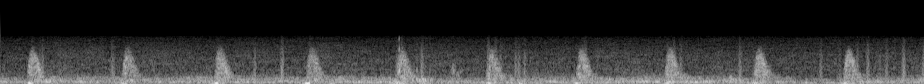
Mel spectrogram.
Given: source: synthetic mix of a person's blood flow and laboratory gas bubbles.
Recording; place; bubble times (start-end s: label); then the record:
Doppler ultrasound of blood flow; subclavian vein
3.97-4.30 s: bubbles
4.51-4.63 s: bubbles
From the record:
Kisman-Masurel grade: 222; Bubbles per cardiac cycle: several, 3 to 8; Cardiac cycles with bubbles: 10 to 50%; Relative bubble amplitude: moderate (0.250 to 0.450); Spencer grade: 2 (many but less than half of the cardiac periods contain bubble signals, singularly or in groups); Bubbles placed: anywhere in the cardiac cycle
